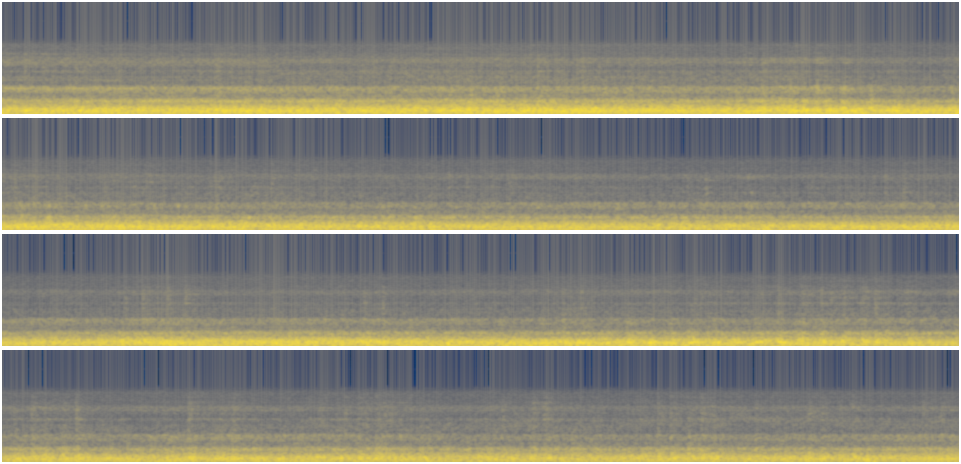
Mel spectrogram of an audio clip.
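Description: Intermodal freight train passing: a steady heavy rumble of steel wheels on rails as flatcars carrying semi trailers roll by.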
